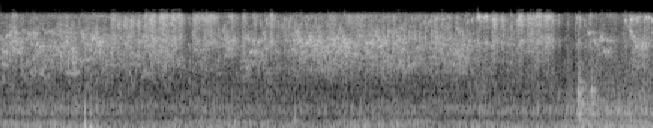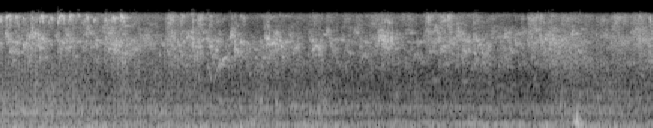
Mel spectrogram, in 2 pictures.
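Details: Budgerigars in a breeding aviary in July chatter together in a dense, continuous wash of high, scratchy warbles and squeaky chirps.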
